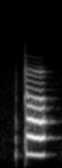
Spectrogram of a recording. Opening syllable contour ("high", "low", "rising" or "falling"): high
